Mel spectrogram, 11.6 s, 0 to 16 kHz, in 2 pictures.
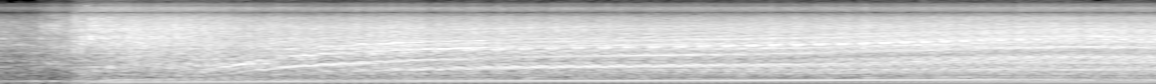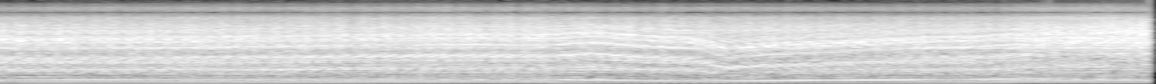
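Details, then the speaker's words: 1966 Ford F100 with 302 V8, AOD automatic, now a four-barrel intake and Edelbrock carburetor replacing a poorly jetted two-barrel, TV cable adjusted; strong, even drone pulling cleanly up the revs, no misses or knocks; healthy engine under load. "A lot more power. I'm sure that 2-barrel carb wasn't jetted right."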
